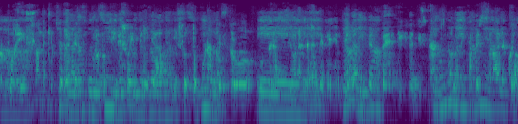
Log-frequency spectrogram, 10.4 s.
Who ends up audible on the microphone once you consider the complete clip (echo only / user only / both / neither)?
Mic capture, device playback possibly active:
both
